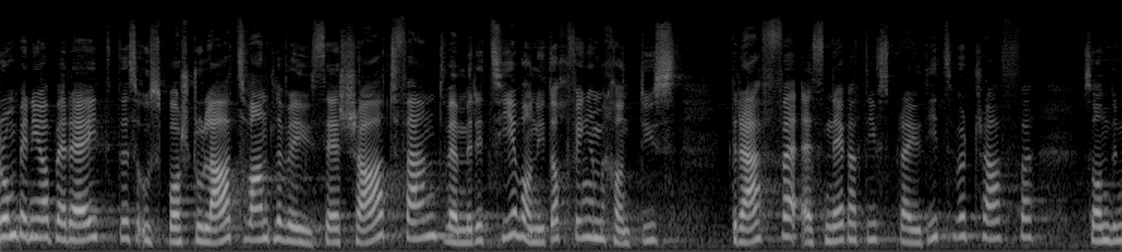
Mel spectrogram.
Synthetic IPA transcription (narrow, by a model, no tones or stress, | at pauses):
d̥ɾʊmbɪnɪjobɛɾæɪtd̥əsṵspɔʃtulɑːt͡sʋɑnd̪ləʋɪlyːseːɾʃɑːd̥fændʋɛnməɾjɪt͡shiːəʋonid̥ɔχfɪŋːəməχœntəyːs | t̪ɾæfəʔəsnɛɡɑt̪iːfspɾajod̥it͡svʏtʃɑfə | sɔnd̪ən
